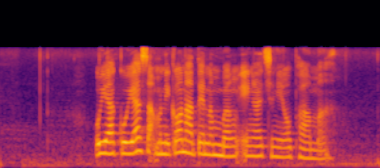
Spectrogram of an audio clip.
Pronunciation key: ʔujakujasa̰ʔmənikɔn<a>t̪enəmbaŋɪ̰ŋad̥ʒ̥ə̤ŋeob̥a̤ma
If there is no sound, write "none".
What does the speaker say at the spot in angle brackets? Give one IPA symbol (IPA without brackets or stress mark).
a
